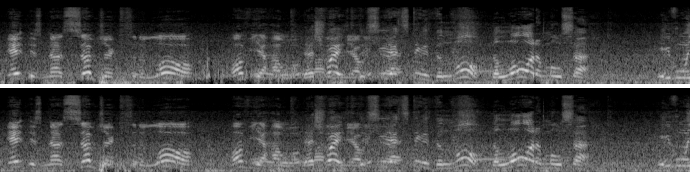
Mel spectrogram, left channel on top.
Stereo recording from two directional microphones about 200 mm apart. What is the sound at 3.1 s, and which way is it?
Speech, 35° left (ahead or behind).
